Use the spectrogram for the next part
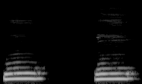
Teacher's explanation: ओष्ठ्य गटामधले आपले बघा वर्ण त्यामध्ये आपले स्वर आहेत उ आणि उ. बघा ज्यावेळेस आपण यांचा उच्चार करतो तर ओठ बघा उ उ या प्रकारे आपले ओठ पुढे निमुळतात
